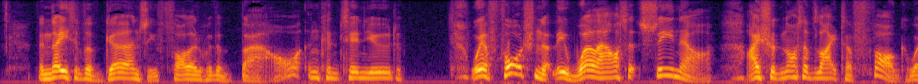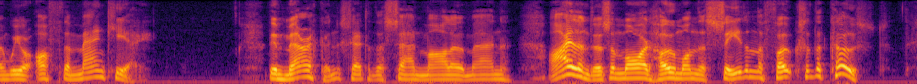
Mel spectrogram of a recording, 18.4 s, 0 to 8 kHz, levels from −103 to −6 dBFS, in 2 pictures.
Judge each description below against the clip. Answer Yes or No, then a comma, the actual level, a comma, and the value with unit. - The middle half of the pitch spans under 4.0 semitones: No, wide, 5.5 semitones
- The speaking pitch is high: No, low, 135 Hz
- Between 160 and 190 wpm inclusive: Yes, average, 175 wpm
